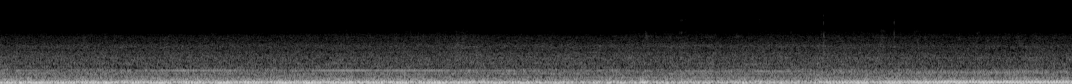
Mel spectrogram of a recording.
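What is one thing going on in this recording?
A bus engine drones steadily from inside the cabin.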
